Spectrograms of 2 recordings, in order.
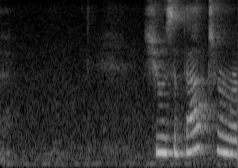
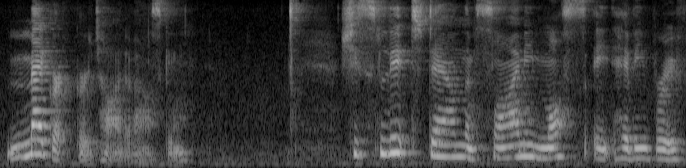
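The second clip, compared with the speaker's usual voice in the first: plain reading voice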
